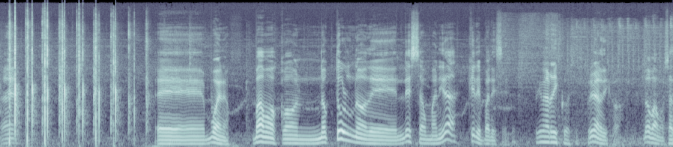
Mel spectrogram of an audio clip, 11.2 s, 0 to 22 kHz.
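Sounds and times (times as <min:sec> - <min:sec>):
people clapping for a guest on an extreme metal music show: 0:00.0 - 0:02.8
speech: 0:02.6 - 0:11.2.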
